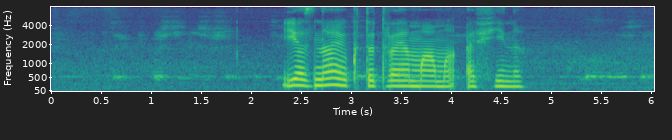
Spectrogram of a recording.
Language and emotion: Russian, neutral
